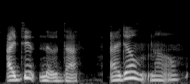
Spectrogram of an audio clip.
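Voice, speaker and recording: A woman reading a children's story aloud, expressive and often stumbling and repeating words. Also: mid-range voice, moderate pace, dry recording, lo-fi sound.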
